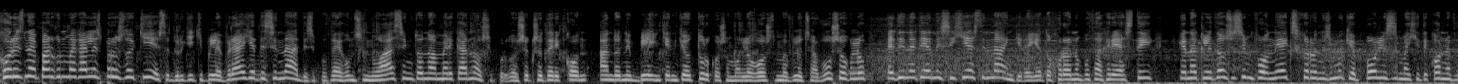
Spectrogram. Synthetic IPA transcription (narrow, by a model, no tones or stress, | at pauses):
xo̞ɾiznɐipɐɾxunme̞ɣɐle̞spɾo̞zðo̞cie̞st̪ind̪uɾciciple̞vɾɐʝɐt̪isinɐnd̪isipuθɐe̞xunst̪inuɐsiŋk̚t̪o̞noɐme̞ɾikɐno̞sipuɾɣo̞se̞kso̞t̪e̞ɾiko̞nɐnd̪o̞nibliɲceŋce̞o̞t̪uɾko̞so̞mo̞lo̞ɣo̞st̪ume̞vlut͡sɐvuso̞ɣlu | e̞nd̪ine̞t̪eiɐnisiçiɐst̪inɐɲɟiɾɐʝɐt̪o̞xɾo̞no̞puθɐxɾiɐst̪i | ʝɐnɐkliðo̞sesiɱfo̞niɐeksi̥xɾo̞nizmuce̞po̞lisizmɐçit̪iko̞nev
